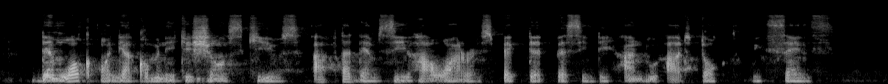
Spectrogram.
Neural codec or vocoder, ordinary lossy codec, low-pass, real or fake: vocoder, 22.05 kHz, 80 mel bands, HiFi-GAN; none; none; fake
